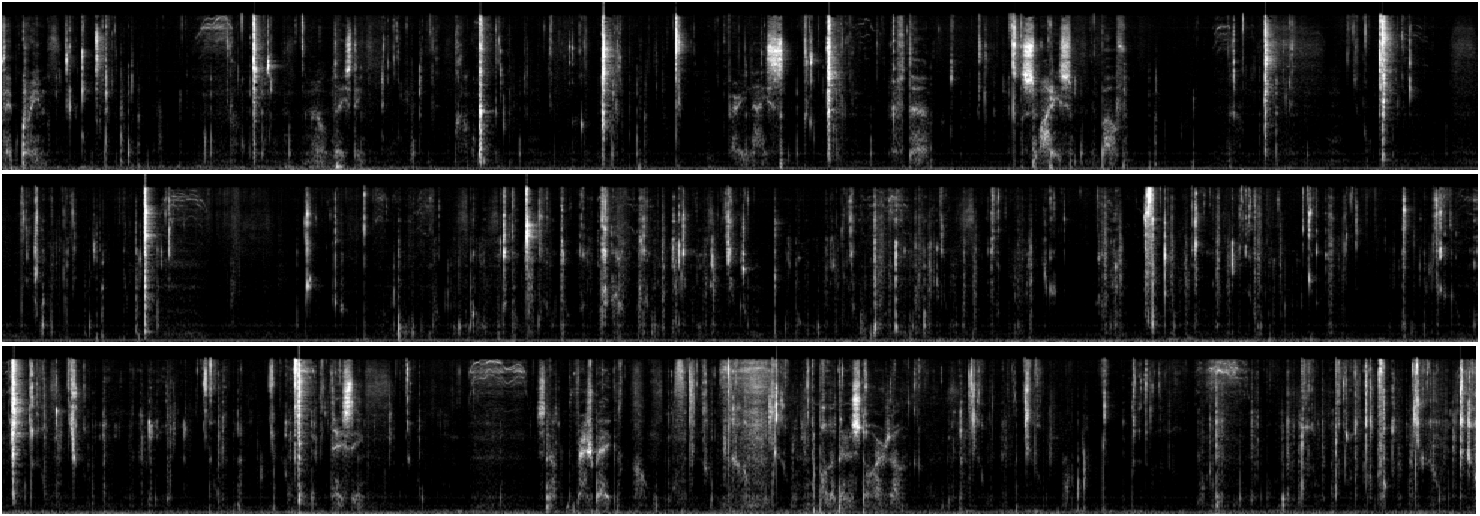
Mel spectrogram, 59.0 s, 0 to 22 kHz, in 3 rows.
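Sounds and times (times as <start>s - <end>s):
close chewing with crunches: 0.0s - 59.0s
wet mouth clicks: 10.5s - 11.3s.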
